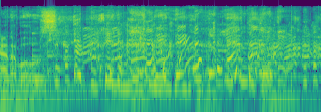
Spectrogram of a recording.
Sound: children laughing

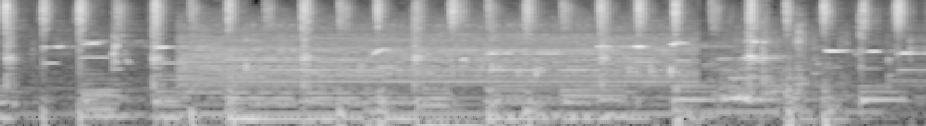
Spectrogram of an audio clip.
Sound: coffee machine clicks and whirs

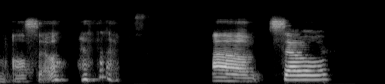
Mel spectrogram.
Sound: chuckling

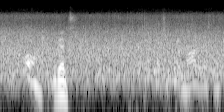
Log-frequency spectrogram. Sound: grunts

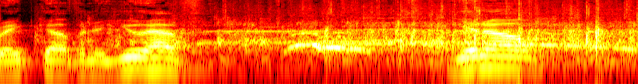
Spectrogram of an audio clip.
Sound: applause

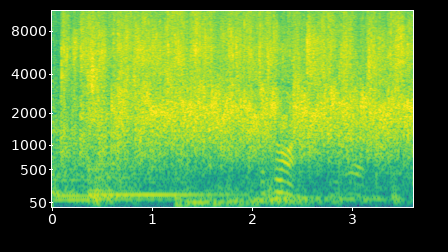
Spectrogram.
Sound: audience applauding

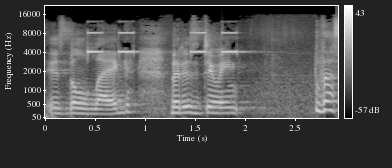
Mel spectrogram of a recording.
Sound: timer beeps

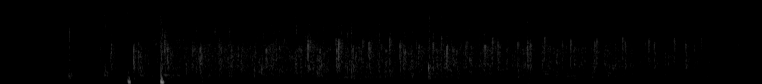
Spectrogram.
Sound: applause

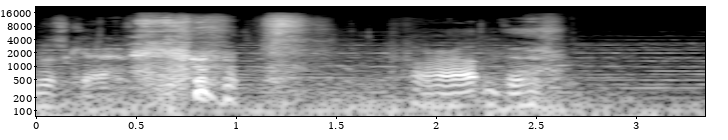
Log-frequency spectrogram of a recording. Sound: laughter

